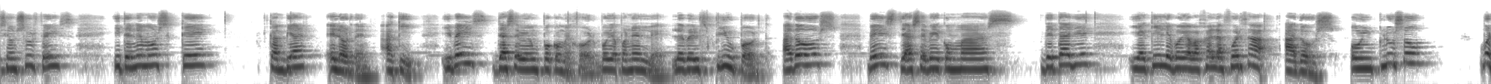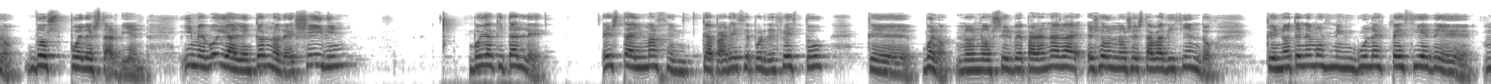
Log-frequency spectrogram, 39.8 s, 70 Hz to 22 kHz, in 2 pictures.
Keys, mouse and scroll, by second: 2.8-3.7 drag, 7.4 click, 7.8 2, 9.2 Return, 14.3 click, 15.2 2, 16.7 Return, 23.9 click, 26.4 middle click, 27.7 middle click, 28.8 click, 31.4-31.8 scroll up 2, 31.8-32.2 scroll down 1, 32.2 scroll up 1, 32.3-32.7 scroll down 3, 32.8-33.8 shift+middle drag.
